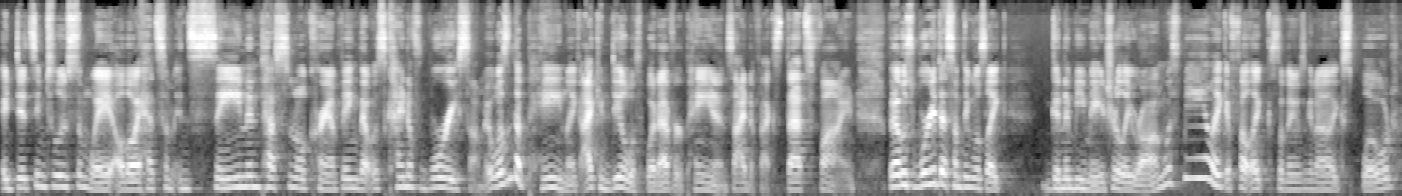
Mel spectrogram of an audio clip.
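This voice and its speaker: A woman's voice: mid-range voice, a bit bright. Stuffy-nosed woman rambling a vlog update. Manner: rambling, lots of fillers like "um" and "like". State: stuffy from a cold. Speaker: vlogger. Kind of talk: casual chatty update.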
